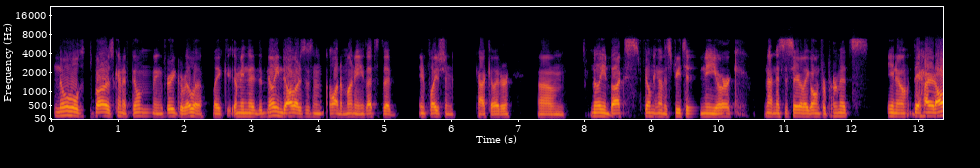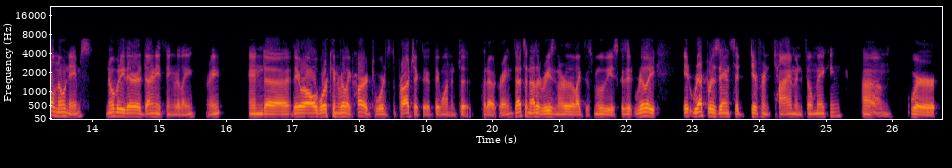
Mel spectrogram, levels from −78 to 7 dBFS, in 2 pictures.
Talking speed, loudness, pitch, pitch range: 210 wpm, -20 LUFS, 110 Hz, 100-120 Hz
